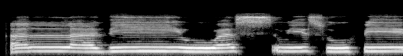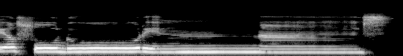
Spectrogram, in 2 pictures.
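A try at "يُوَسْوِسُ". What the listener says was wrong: Sin yang dhammah berubah. Ulang. Jangan berubah.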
